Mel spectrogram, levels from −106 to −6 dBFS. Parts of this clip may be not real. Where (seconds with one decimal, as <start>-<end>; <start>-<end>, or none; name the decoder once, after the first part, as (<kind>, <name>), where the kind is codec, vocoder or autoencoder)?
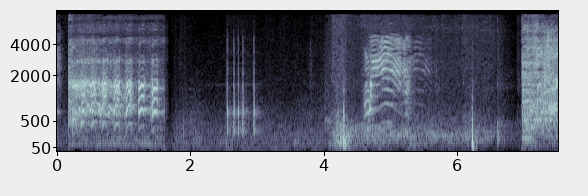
none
